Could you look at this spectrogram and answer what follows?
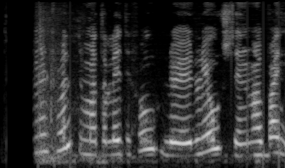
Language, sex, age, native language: Icelandic, female, 12, Icelandic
